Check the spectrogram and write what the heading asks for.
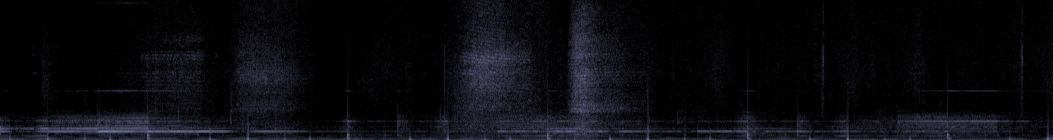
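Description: Suspense underscore: a low pulse beats about twice a second under steady held tones.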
